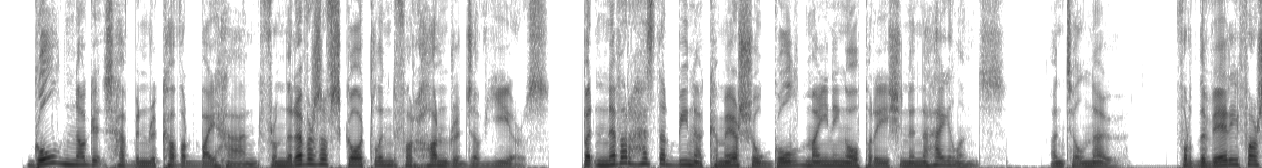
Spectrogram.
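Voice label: English Scottish, male, voice over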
